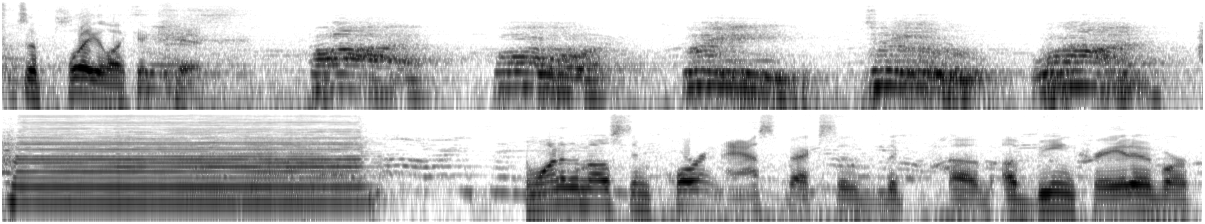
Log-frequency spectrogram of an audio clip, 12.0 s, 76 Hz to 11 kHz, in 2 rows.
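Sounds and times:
race start horn blast: 5.9 - 8.0.

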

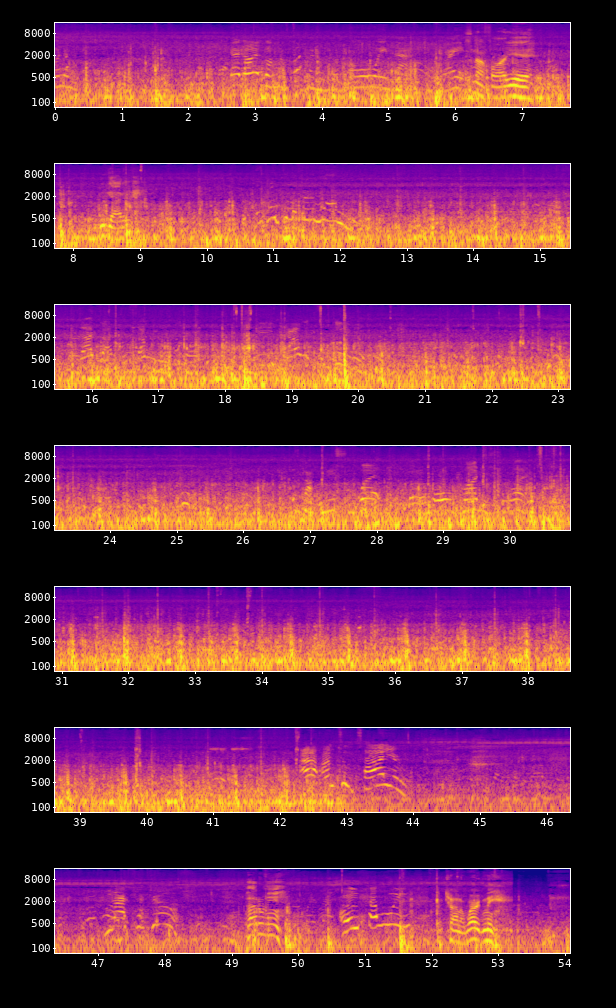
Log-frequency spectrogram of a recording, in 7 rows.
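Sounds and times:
paddle wheel churning water: 0.0 - 54.0
wind on microphone: 0.0 - 54.0.

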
